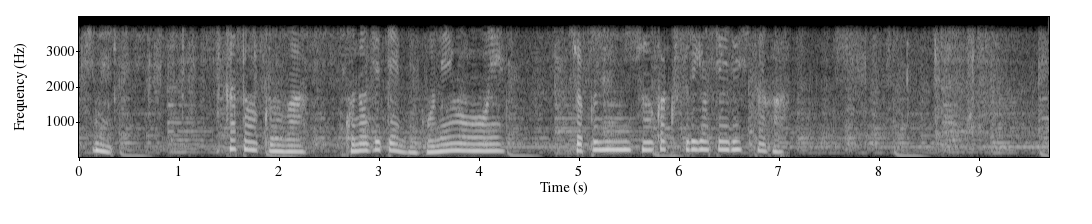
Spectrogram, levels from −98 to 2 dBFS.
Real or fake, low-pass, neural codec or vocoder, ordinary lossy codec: fake; 3.6 kHz; codec, 44.1 kHz, 7.8 kbps, Pupu-Codec; none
